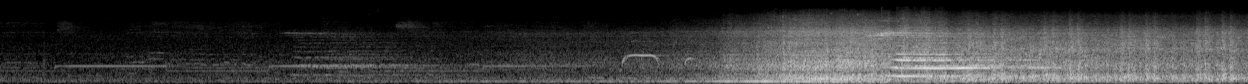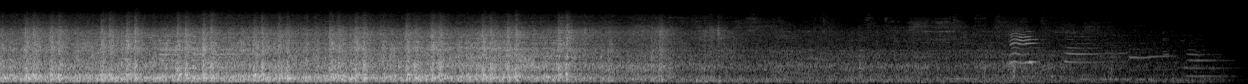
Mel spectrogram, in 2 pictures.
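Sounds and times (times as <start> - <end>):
train passing at speed: 0.0 - 24.9
train horn: 0.1 - 6.0, 7.4 - 10.9, 13.9 - 15.2, 22.6 - 24.9.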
